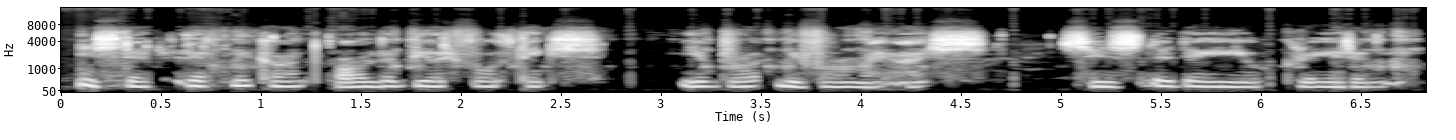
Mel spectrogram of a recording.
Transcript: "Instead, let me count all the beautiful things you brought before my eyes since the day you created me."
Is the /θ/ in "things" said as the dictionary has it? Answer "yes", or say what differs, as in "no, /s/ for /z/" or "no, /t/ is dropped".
no, /t/ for /θ/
